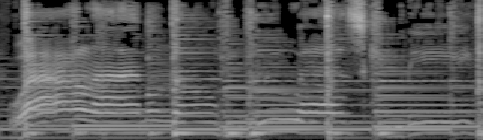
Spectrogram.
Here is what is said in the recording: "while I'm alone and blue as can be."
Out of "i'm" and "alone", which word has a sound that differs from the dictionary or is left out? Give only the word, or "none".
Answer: alone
